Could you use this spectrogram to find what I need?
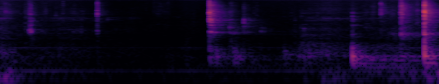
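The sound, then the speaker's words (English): A few sharp, bright taps of two eggs being cracked against a glass rim, spaced unevenly, with faint clicks at first and then three louder cracks toward the end. No one speaks. “You're going to take these two eggs. Okay. Crack them on the glass. Plop it in there.”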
